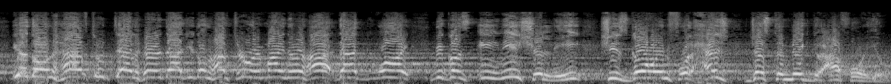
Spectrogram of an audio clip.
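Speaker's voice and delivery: preaching. Acted. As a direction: press the point home to the congregation. Preacher raises voice on mothers' sacrifice.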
